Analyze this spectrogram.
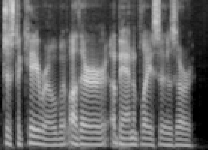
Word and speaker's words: Cairo: Uh, but yeah, jumping out of the car and shooting the shot for Gem Theater from they call it Cairo, but it's spelled Cairo.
